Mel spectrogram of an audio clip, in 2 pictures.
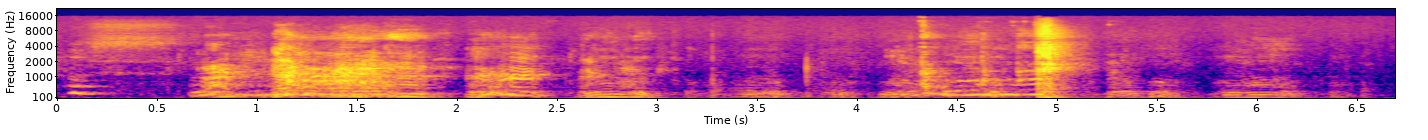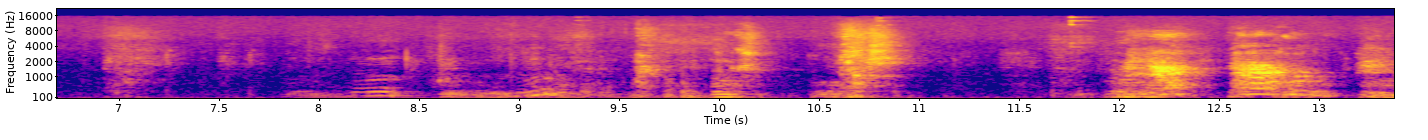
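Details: Tibetan Terriers playing together indoors, giving rough, noisy growls in irregular bursts every second or two that swell and fade in loudness, with a person's voice faintly in the background.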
